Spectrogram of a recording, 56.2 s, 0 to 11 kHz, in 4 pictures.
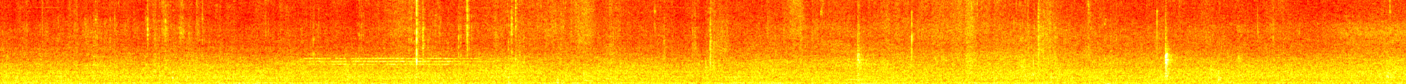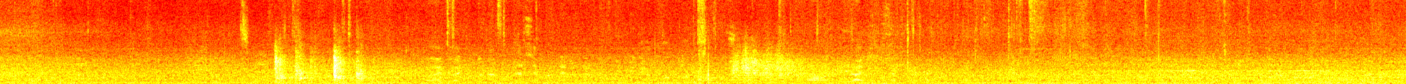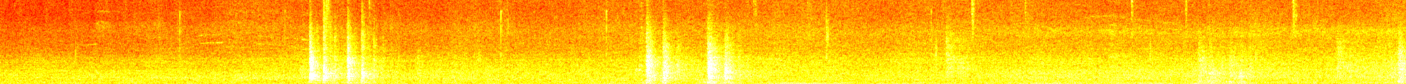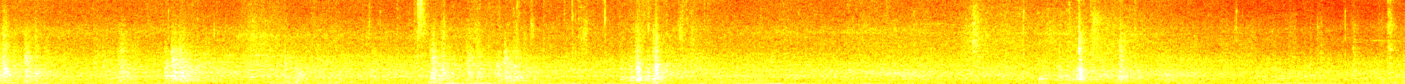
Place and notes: Lexington Av/E 52 St, New York, NY, USA - Walking down Lexington Ave.
Walking down Lexington Ave.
